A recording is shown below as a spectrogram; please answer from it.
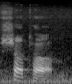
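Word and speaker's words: Šatan: Well, Miroslav Shatan, but his last name is spelled like Satan.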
